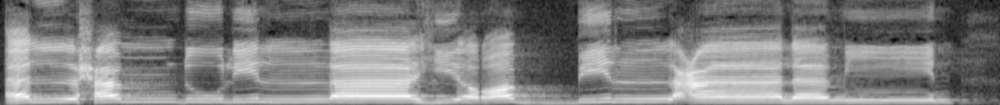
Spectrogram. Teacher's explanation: situ kemudian didahului harokat fathah yang ada di huruf Ain dan huruf Ain termasuk huruf tipis sehingga Alif menyesuaikan pada suara Ain tidak boleh menyelisihi berbeda dari suara Ain jadi harus satu ukuran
